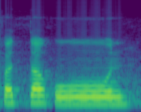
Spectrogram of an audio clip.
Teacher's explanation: فتقون میں قاف کے ساتھ واو مد آ رہی ہے تو یہاں پر ایک الف مدار قاف کو کھینچ کے پڑھیں گے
